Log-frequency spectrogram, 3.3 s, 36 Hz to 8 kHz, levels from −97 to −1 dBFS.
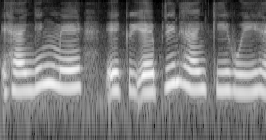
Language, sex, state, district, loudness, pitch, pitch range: Hindi, female, Jharkhand, Garhwa, -14 LUFS, 245 Hz, 235-275 Hz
